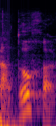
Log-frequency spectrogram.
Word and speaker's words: Andújar: Por Dios, que estamos en Andujas, que estamos en anduja, que anduja somos como somos, que en anduja la J se pronuncia así, J, pero no es J.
